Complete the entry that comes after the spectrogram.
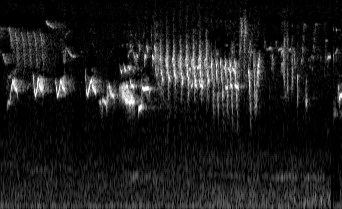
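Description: A songbird singing a varied song: short repeated whistled notes at first, then a fast, rapid trill from about three seconds in, followed by assorted chirps.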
